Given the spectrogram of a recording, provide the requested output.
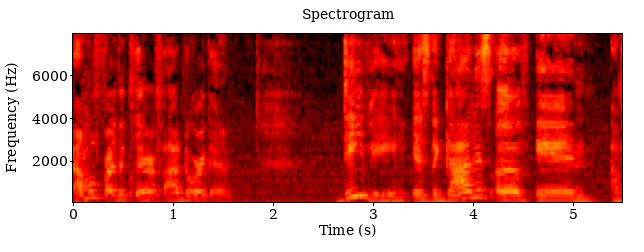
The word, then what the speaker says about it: Durga: As an aspect of Devi was called into being in the rid of the world of evil demon Durga, pronounced Durga.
